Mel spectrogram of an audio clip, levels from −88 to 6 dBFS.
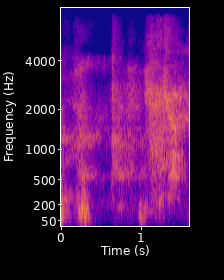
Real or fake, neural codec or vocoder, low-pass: fake; codec, 16 kHz, 1.1 kbps, Voila-Tokenizer; 7.2 kHz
